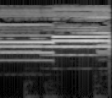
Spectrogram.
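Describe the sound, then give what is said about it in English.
A European-style emergency siren blares loudly with steady, layered tones shifting pitch partway through, over a low rumbling of traffic or engine noise. “Love that Euro sirens.”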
